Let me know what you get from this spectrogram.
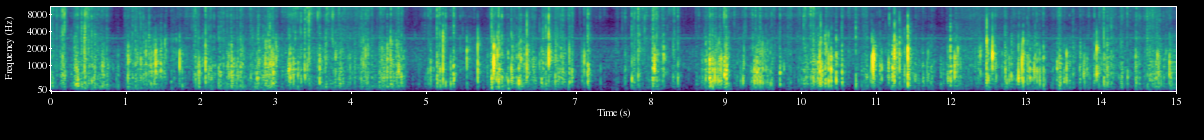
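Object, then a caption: Woven straw bag. Long nails scratch and press the weave of a large, hollow, embroidered woven straw/jute bag, making dense, dry crinkling and crackling that comes in bursts over about fifteen seconds. The sound sits mostly in the midrange, with little low end and short pauses between the pressing passes.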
